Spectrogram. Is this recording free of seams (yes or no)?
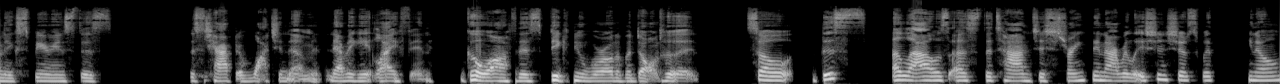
no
